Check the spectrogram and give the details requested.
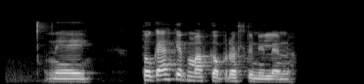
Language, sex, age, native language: Icelandic, female, 50-59, Icelandic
